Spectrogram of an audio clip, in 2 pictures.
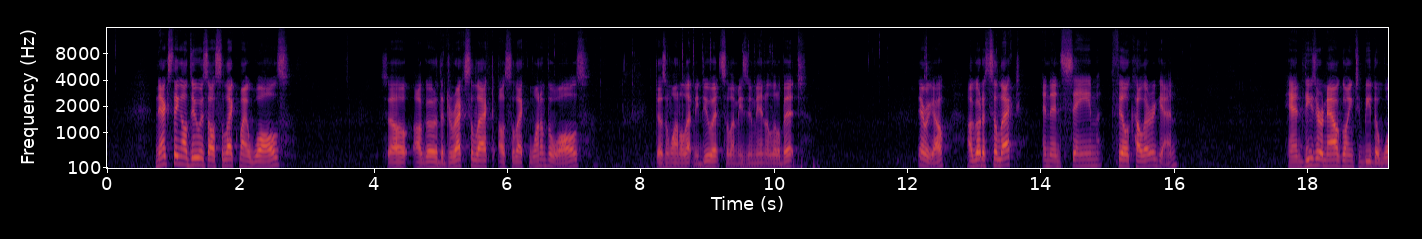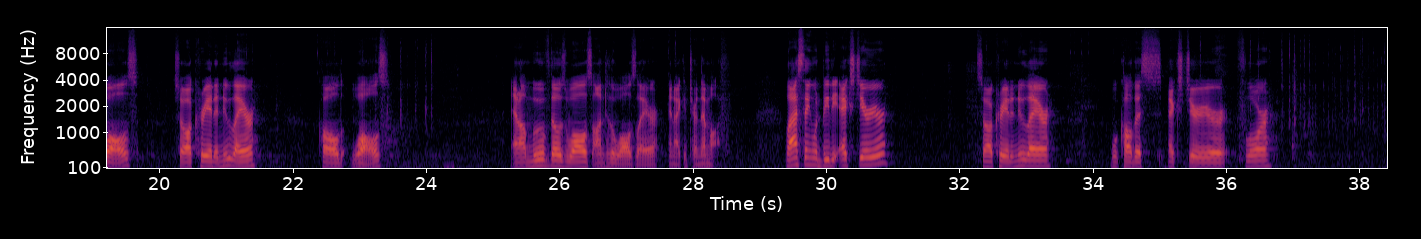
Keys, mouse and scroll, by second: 0.1 click, 4.5 click, 5.2 click, 7.7 Escape, 8.6 ctrl+BackSpace, 8.9 ctrl+BackSpace, 9.5 ctrl+=, 9.7 ctrl+=, 9.9 ctrl+=, 11.6 click, 13.5 click, 16.3 click, 19.1 click, 19.3 click, 21.4 click, 22.4 click, 22.6 click, 22.8 scroll, 23.0-24.3 typing, 26.6 click, 27.7 click, 29.6 click, 32.4 click, 33.7 click, 33.9 click, 36.0-38.4 typing.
